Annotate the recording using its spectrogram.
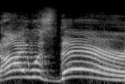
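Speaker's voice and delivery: very high, shrill, loud screaming. Retelling a store customer's rant about alien abduction, imitating a man screaming. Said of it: "And he's just like screaming".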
